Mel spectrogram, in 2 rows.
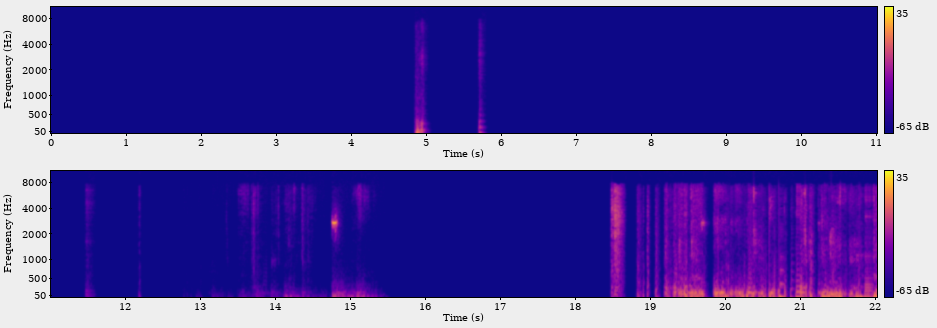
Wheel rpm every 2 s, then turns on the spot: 0, 0, 0, 0, 0, 0, 0, 0, 0, 0, 0.
none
